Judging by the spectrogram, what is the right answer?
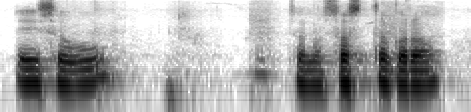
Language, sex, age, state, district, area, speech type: Odia, male, 18-30, Odisha, Nuapada, urban, spontaneous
